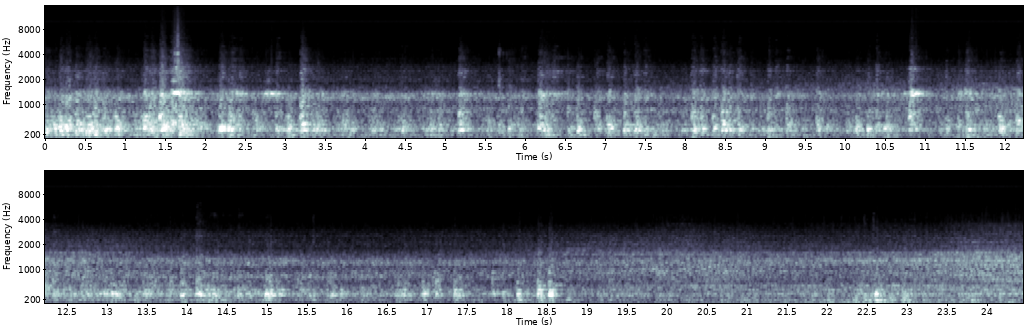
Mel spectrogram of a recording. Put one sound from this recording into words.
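A tram rumbles steadily along rails.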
